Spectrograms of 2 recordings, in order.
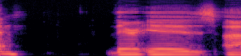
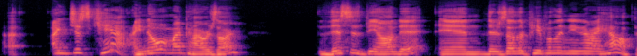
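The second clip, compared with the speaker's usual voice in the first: higher, mildly exasperated snap; snapping; 6 semitones higher than usual. Retold or imitated. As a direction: snap back at him, pitch raised. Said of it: "she kinda snaps and says".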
